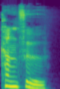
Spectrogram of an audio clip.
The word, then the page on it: kung fu: British English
